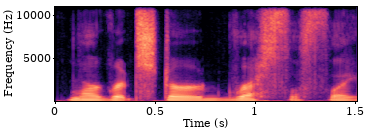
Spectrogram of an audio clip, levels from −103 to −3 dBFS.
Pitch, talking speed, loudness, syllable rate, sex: 175 Hz, 120 wpm, -20 LUFS, 5.8 syllables/s, female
